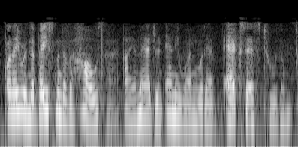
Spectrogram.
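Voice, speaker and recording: An actress playing an anxious, earnest young defendant in 1940s radio drama style, hesitant and defensive under questioning. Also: female voice, medium pitch, fairly even intonation, breathy edge, close to an everyday voice. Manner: hesitant, defensive, quick to answer. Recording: muffled 1940s radio broadcast recording.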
